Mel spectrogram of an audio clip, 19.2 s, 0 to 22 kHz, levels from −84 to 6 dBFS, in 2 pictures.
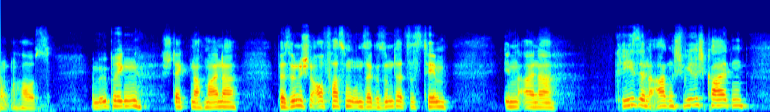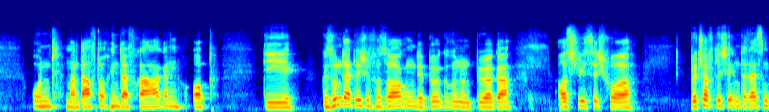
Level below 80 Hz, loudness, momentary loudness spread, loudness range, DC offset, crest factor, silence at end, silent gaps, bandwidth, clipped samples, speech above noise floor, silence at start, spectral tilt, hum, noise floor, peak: -62 dBFS; -19 LUFS; 9 LU; 3 LU; under 0.1%; 18 dB; 0 s; none; 9.6 kHz; under 0.1%; 40 dB; 0 s; -5.5 dB/octave; none; -58 dBFS; 0 dBFS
